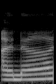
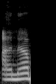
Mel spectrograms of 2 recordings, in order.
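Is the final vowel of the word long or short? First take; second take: long; short. First: The final vowel is long. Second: The final vowel is short. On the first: The speaker calls it wrong. "अना नहीं पढ़ना" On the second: The speaker calls it right. "अना पढ़ना"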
